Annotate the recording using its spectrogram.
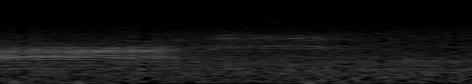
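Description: A sheep bleating faintly: one bleat lasting most of a second, then a fainter, higher call just after.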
